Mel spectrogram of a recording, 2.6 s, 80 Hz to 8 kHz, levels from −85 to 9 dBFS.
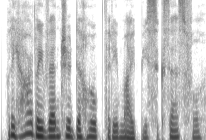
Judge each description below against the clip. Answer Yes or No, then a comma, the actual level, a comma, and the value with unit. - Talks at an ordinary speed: No, fast, 255 wpm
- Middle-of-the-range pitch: Yes, medium, 145 Hz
